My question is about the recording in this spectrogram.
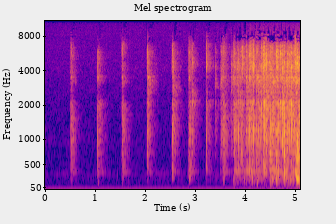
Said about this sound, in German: Wie das so ganz leise anfängt, so einer klatscht, über bei diesem Meme.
